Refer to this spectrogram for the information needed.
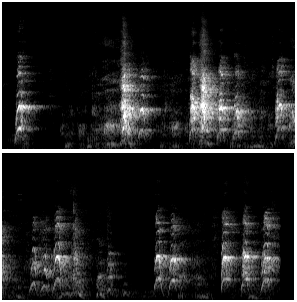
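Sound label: dogs growling; rychaniya sobak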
